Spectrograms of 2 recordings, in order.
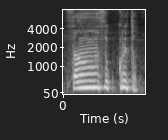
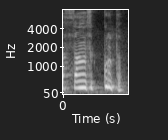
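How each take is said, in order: First: संस्कृत said very slowly with ri, as sanskrit; drawn-out संस्कृत with a clear ri in the middle; North Indian ri pronunciation. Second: संस्कृत said slowly with ru, as sanskrut; slow संस्कृत with a rounded ru in the middle; South Indian ru pronunciation. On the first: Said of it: "उत्तर भारत में री उच्चारण किया जाता है". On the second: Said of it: "दक्षिण भारत में इसको बोलेंगे क्या". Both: Shown as a demonstration.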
